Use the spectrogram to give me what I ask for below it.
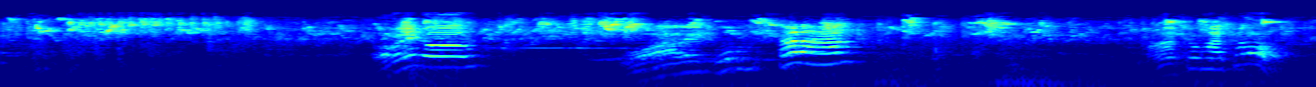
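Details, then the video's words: Talking cockatoo imitating a human voice: scratchy, breathy phrases with rising and falling harmonic sweeps, a few short utterances separated by pauses, one brief steady whistle-like tone in between. "SUARA ADZAN MERDU BURUNG KAKA TUA"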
